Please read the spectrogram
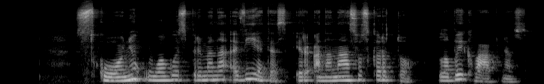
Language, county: Lithuanian, Telšiai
